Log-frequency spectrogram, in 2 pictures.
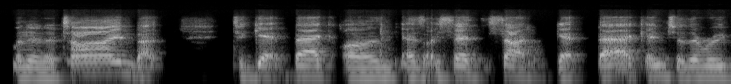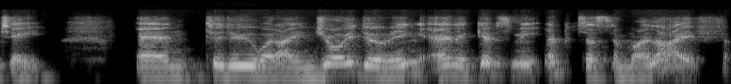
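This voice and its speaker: Congested from a head cold, an older woman records a chatty, meandering video message in a deep, nasal voice with gravelly fry. She is warm and reflective, rambling and restarting as she goes, and the audio sounds dull and lo-fi.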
